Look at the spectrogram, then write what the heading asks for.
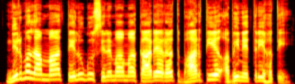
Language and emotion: Gujarati, neutral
